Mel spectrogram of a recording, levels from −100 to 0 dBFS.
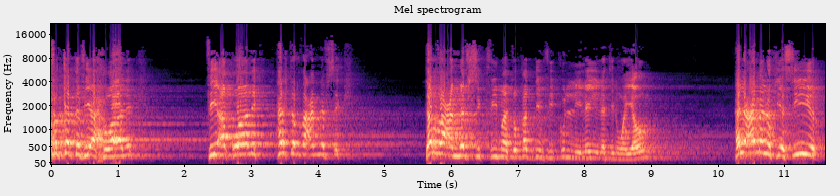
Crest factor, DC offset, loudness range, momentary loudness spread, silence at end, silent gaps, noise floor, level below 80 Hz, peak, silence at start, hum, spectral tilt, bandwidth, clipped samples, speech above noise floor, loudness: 12 dB; under 0.1%; 6 LU; 15 LU; 0 s; none; -47 dBFS; -52 dBFS; 0 dBFS; 0 s; none; -4.5 dB/octave; 13 kHz; 0.7%; 36 dB; -11 LUFS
